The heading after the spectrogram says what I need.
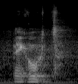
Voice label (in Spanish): Mezclar, Zapoteco de Petapa; Vocabulary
